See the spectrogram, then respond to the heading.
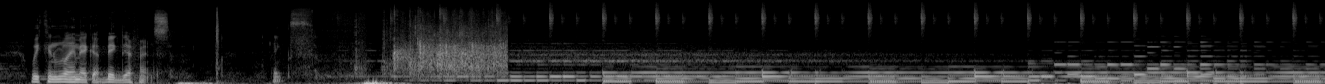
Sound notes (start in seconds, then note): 3.8 audience applauds; 5.0 light upbeat music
